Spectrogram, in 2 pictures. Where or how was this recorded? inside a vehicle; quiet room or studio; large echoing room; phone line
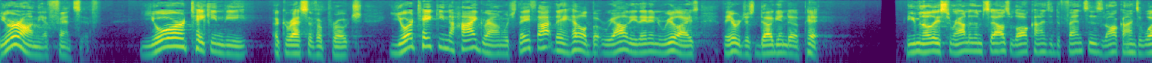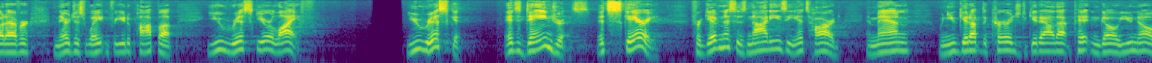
large echoing room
